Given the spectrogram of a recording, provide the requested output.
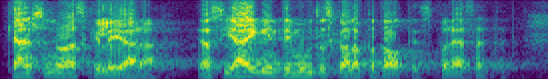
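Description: A man preaching a sermon. He asks the listeners questions, answers them himself, and lets his voice drop low and soft at the ends of phrases. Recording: dull sound with a long hall echo.

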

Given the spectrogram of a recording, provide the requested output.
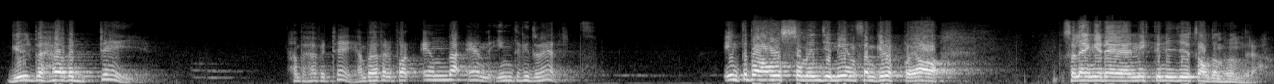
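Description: A man preaching a sermon. He asks the listeners questions, answers them himself, and lets his voice drop low and soft at the ends of phrases. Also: long pauses. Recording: dull sound with a long hall echo.

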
